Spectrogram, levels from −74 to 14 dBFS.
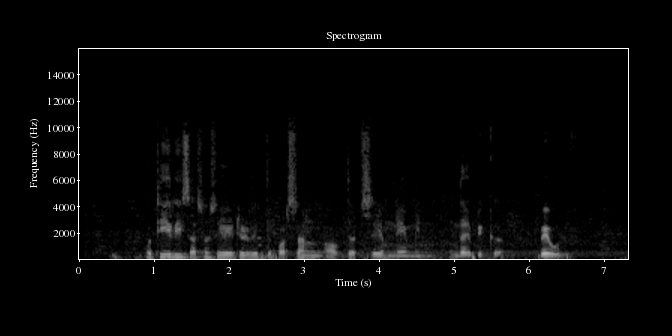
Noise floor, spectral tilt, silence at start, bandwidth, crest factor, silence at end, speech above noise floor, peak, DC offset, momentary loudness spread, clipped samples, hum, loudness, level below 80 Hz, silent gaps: -59 dBFS; -6 dB/octave; 0.9 s; 10.5 kHz; 22 dB; 0.8 s; 30 dB; -8 dBFS; under 0.1%; 18 LU; under 0.1%; none; -30 LUFS; -64 dBFS; none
